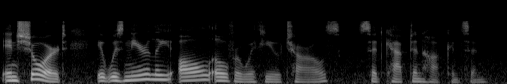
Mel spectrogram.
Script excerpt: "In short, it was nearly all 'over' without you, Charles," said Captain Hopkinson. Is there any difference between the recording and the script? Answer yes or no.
yes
